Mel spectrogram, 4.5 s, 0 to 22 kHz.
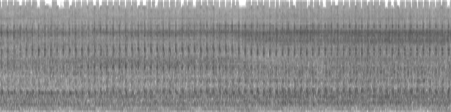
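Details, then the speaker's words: VAZ 21214 Lada Niva 4x4 engine at even idle with steady fast tapping about four per second; owner suspects the timing chain needs tensioning (chain guide, tensioner), heavy carbon under valve cover, unconfirmed. "вообще непонятно что там стучит сам движок то работает вроде нормально Ровно"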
